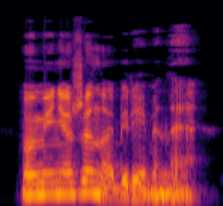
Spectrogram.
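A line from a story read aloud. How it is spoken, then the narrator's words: Grumbling. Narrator (Russian): проворчал Артем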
